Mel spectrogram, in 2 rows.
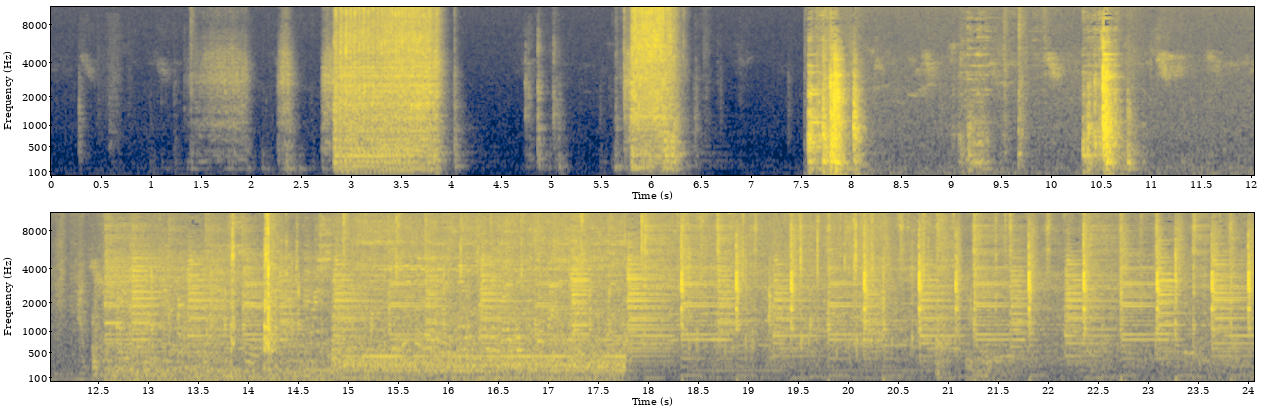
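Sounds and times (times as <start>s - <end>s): clunks of wood and tools: 9.1s - 11.0s.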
